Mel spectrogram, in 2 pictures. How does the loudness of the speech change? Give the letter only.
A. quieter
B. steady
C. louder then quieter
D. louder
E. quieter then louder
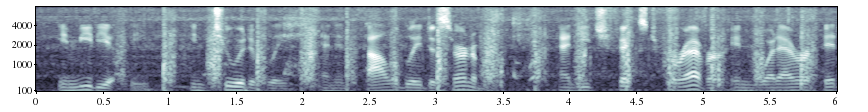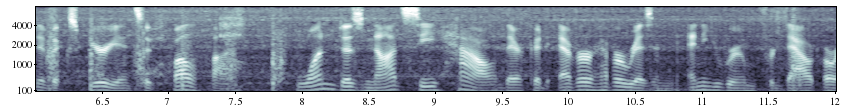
B.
